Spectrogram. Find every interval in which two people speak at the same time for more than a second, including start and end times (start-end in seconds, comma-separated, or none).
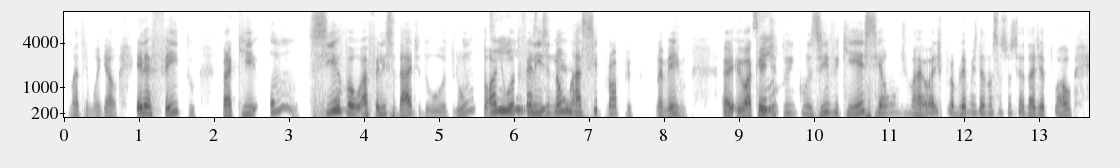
5.7-6.9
